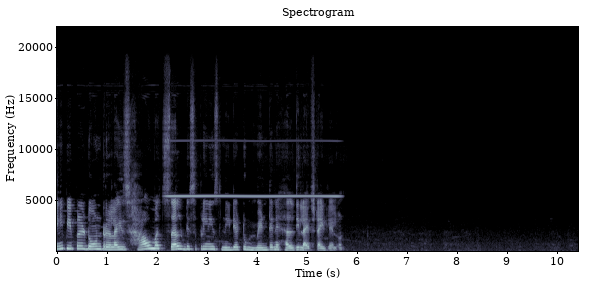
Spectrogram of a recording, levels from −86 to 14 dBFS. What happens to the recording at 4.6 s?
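A feedback whistle sounds from 2.09 to 5.76 s, after "how much": a 5.4 kHz tone well beneath the speech, likely a loudspeaker-to-microphone loop held near feedback, which shows as a flat spectrogram line.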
